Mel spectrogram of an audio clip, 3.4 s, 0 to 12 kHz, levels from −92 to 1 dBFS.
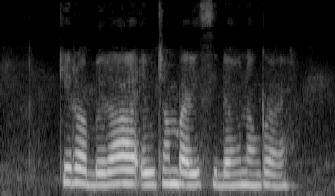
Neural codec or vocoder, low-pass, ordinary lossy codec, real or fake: codec, 24 kHz, 0.9 kbps, WavTokenizer, medium speech release version 1; none; none; fake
